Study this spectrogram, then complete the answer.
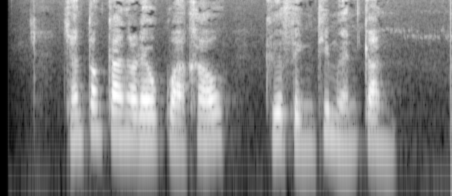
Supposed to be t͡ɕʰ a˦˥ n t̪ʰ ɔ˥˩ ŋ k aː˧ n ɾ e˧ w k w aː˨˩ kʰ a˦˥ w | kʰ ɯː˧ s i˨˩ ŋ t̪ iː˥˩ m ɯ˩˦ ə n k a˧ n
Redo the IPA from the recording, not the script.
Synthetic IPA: t͡ɕʰ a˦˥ n t̪ ɔ˥˩ ŋ k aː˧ n ɾ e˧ w k w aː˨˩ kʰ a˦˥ w | kʰ ɯː˧ s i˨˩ ŋ t̪ʰ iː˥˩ m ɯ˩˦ ə n k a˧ n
